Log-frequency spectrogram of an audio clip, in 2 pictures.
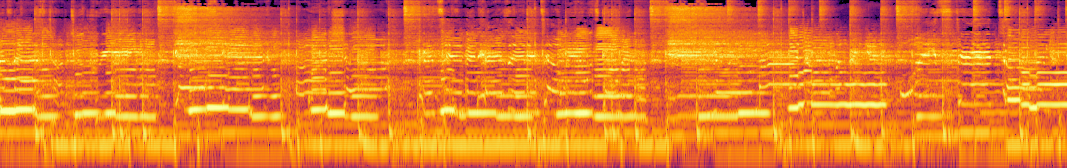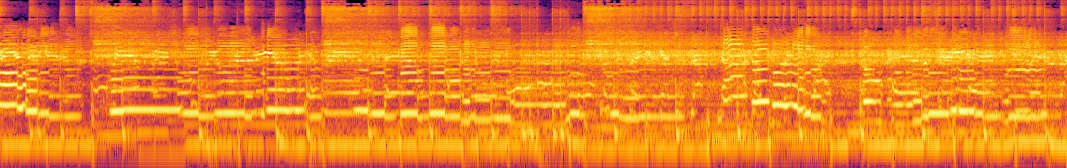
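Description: A saxophone playing a stepwise melody over a recorded backing song with guitar and a steady repeating bass line.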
